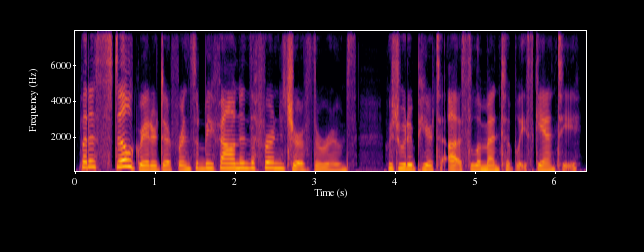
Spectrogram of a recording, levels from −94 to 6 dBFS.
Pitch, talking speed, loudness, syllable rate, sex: 225 Hz, 195 wpm, -21 LUFS, 5.7 syllables/s, female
